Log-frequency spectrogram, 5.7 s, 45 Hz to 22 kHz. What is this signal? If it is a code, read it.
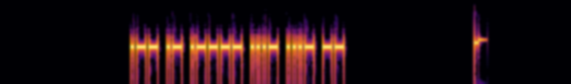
Morse code, heard as a keyed tone, about 40 wpm, 700 Hz. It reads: WA1VVM
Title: USA Call Signs Repeated 2x 40wpm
